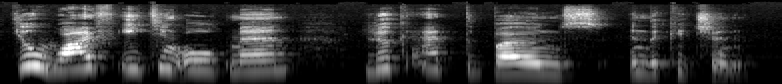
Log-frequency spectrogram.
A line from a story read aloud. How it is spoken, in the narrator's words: the badger suddenly transformed himself back into his natural form and cried out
